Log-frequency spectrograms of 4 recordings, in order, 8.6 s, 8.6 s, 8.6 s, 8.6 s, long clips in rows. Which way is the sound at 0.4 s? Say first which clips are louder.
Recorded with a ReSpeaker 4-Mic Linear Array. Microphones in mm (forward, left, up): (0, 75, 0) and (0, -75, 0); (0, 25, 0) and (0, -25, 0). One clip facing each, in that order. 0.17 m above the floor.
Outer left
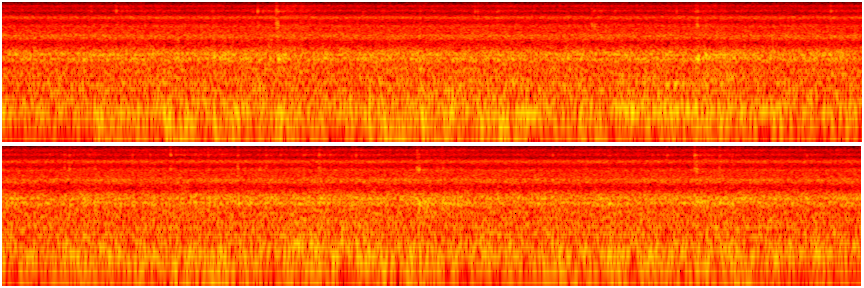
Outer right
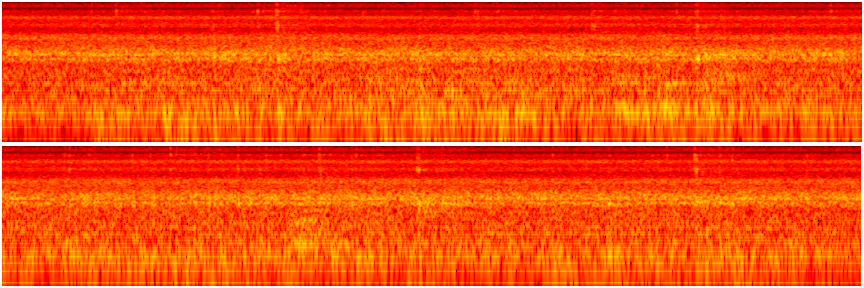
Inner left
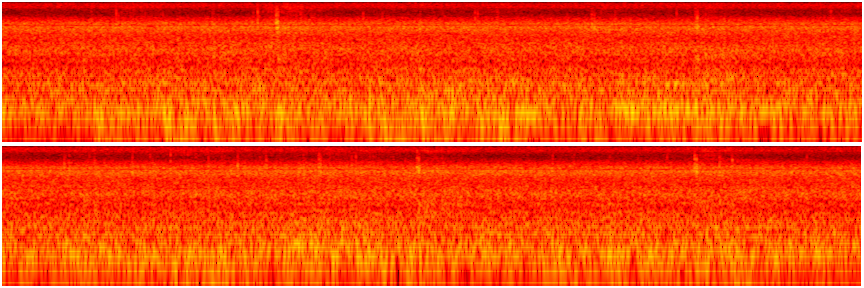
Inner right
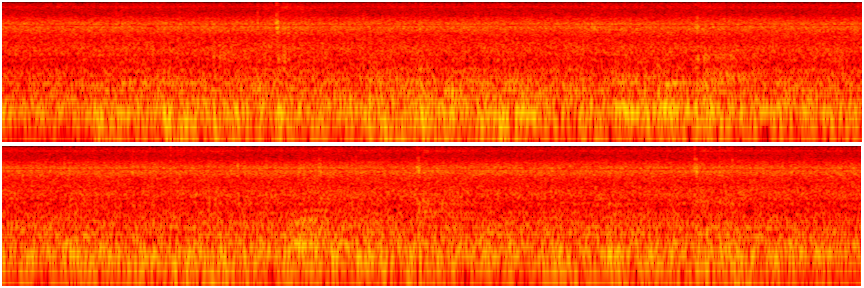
Outer left 1 dB, inner left 1 dB; 5° right (ahead or behind).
